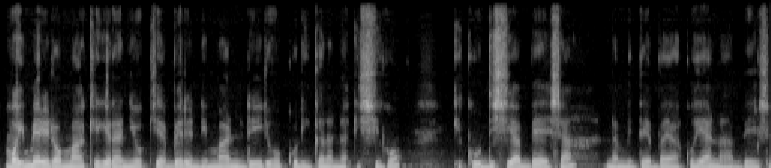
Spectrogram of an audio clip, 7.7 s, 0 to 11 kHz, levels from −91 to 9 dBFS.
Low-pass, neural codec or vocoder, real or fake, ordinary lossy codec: none; vocoder, 22.05 kHz, 80 mel bands, HiFi-GAN; fake; none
